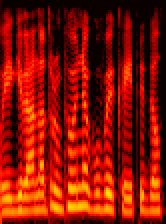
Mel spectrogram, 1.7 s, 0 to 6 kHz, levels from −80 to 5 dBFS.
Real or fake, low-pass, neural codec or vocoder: fake; 5.4 kHz; codec, 16 kHz, 4 kbps, X-Codec, HuBERT features, trained on LibriSpeech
